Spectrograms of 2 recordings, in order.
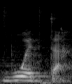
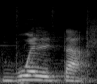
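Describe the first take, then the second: First: A D sound replaces the L before the T. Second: An L sound is heard before the T. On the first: "we replace that sound with a D sound" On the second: "instead of vuelta"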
